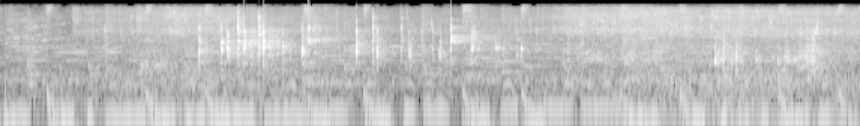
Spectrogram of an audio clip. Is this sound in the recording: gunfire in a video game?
no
